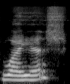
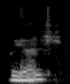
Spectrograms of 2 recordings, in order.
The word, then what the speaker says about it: Voyage: Este Voyage, Voyage, que se pronuncia así, tenemos Voyage, esta bu, esta O va a sonar como bu, a, yash. Voyage. Es como, no es una I, es una Y.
